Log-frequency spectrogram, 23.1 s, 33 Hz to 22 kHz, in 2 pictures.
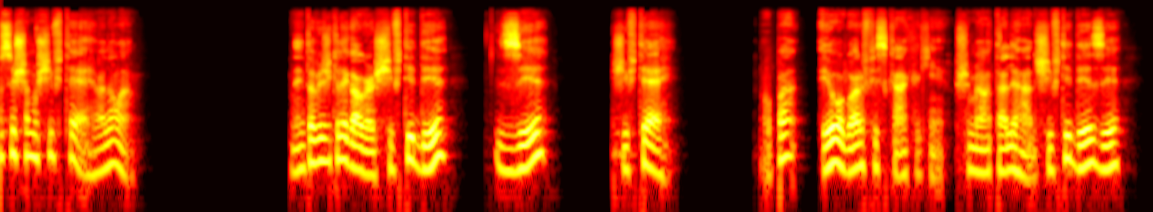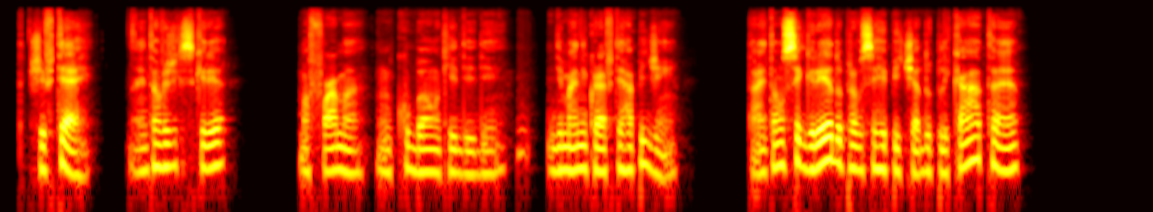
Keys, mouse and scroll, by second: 0.0-1.4 typing, 0.4-0.9 scroll down 4, 1.9 click, 2.9-3.9 shift+middle drag, 3.9 shift+d, 6.4 shift+d, 9.1 ctrl+z, 9.4 ctrl+z, 10.4 shift+d, 11.9 shift+r, 12.4-12.9 middle drag, 12.9-13.3 scroll down 3, 13.4-13.7 shift+r, 13.9 shift+r, 14.2-14.6 shift+middle drag, 14.6 click, 15.5-17.1 drag, 17.1 x, 18.1-18.5 scroll down 1, 18.5 shift+middle drag, 18.7-19.3 scroll up 5, 19.3-19.7 shift+middle drag, 19.7-20.0 shift+scroll up 1, 20.0 shift+middle drag, 20.2-20.7 shift+scroll up 3, 21.2 click, 21.6 click, 22.7-23.0 drag.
